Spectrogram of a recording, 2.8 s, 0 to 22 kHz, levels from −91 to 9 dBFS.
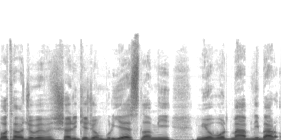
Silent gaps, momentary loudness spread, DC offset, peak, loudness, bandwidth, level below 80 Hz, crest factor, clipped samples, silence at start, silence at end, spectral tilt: none; 5 LU; under 0.1%; -8 dBFS; -24 LUFS; 16 kHz; -50 dBFS; 16 dB; under 0.1%; 0 s; 0 s; -6 dB/octave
